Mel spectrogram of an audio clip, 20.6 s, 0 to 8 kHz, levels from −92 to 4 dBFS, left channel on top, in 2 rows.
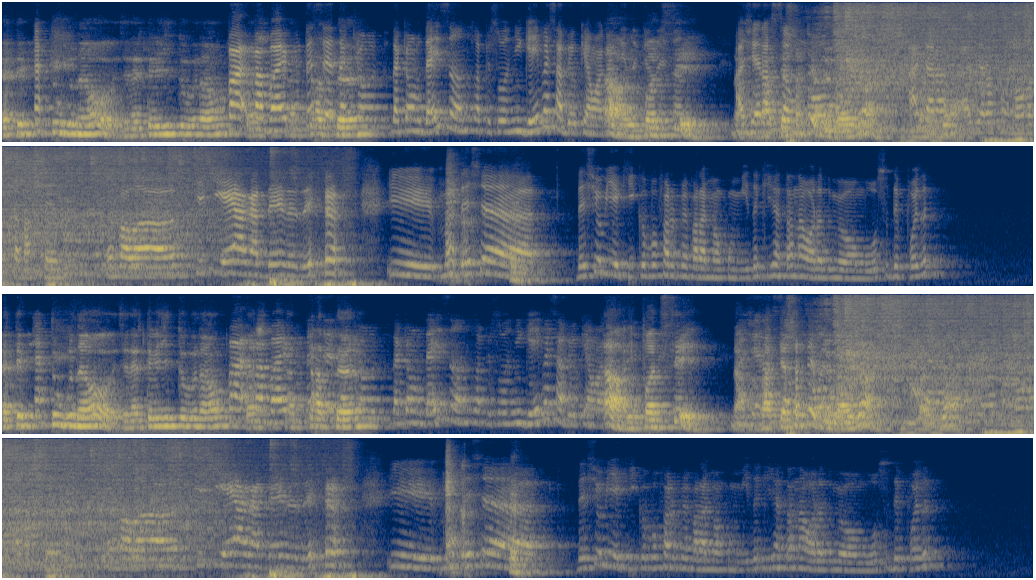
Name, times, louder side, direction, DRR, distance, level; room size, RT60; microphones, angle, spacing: voice 1, 0.5-2.6 2.8-3.6 6.0-7.0 7.3-9.6 14.8-14.9 15.4-15.5, right 2 dB, 50° right, 4 dB, 0.5 m, -22 dB
voice 2, 2.1-6.2 6.4-6.9 7.3-8.4 9.1-11.0 11.4-15.7 16.1-19.6, left 4 dB, 65° left, 7 dB, 0.4 m, -28 dB
sound 1, 7.8-13.8, equal, 5° right, 0.5 m, -29 dB
3.1 x 2.0 x 3.8 m, 0.73 s
head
